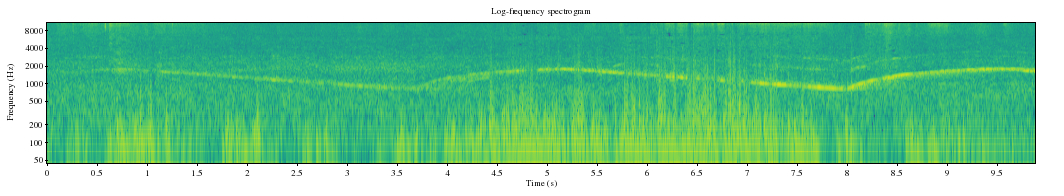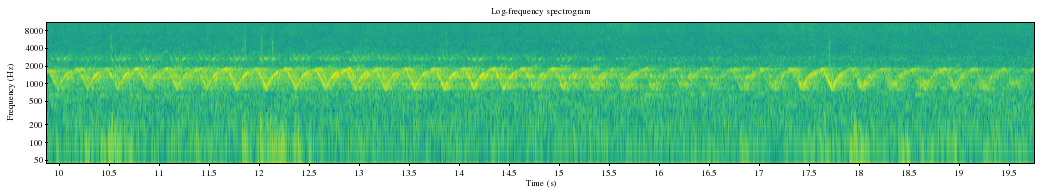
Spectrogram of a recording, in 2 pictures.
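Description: Emergency vehicle siren, first in a slow wail rising and falling about once every four seconds, then switching about ten seconds in to a rapid yelp that repeats several times a second.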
